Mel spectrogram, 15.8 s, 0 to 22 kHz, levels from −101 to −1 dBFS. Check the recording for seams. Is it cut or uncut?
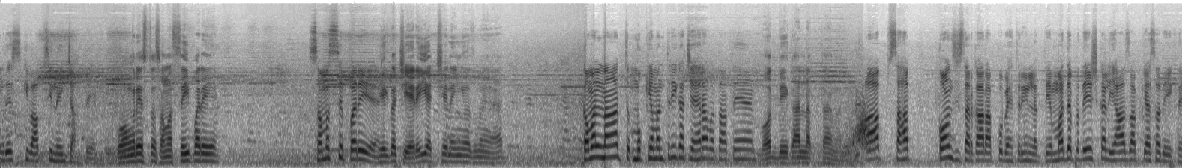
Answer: uncut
